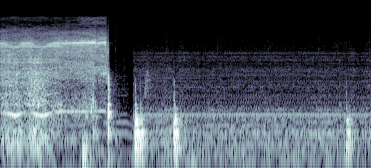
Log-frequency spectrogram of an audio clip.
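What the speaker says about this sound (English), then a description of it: "we're going to have to drill out the bed draining holes a little bit" A power drill whines steadily at high speed for a couple of seconds boring drain holes in a composite Toyota truck bed, then stops, followed by a few short bursts of drilling nearby.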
